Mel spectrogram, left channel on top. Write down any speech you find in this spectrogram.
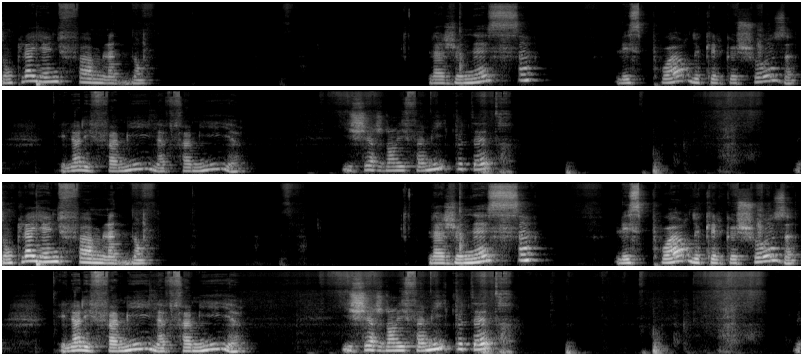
là, il y a une femme là-dedans. La jeunesse, l'espoir de quelque chose. Et là, les familles, la famille. Ils cherchent dans les familles, peut-être.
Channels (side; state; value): left; quieter; 8.9 dB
